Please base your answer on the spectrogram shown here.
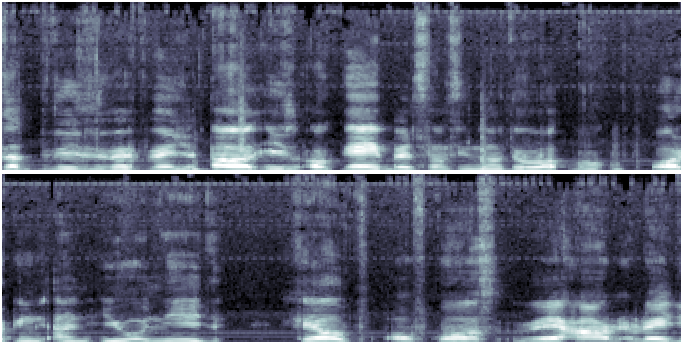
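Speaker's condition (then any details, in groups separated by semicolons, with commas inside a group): Cerebral palsy; since birth; speech not very clear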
